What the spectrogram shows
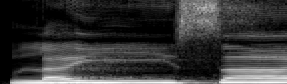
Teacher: huruf lin sebab ada ya sukun sebelumnya fathah. Cara bacanya cukup dilembutkan atau dilunakkan.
